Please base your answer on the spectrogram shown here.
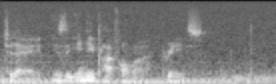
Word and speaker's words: GRIS: The game I'm reviewing today is the indie platformer GRIS. Yes, apparently that is how it's pronounced.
